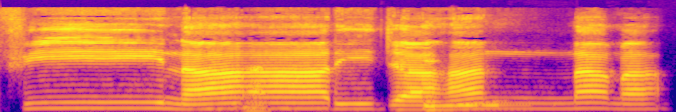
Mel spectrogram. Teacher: জাহান নামা টান খ নেই, শুধু খাড়া ফি জবর খ, আর না এই দুটো টান আছে। ফি আর না এই দুটো টান আছে, বাকি টান নেই।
